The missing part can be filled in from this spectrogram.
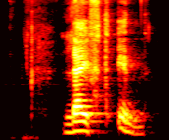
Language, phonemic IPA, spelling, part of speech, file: Dutch, /lɛɪft ɪn/, lijft in, verb, Nl-lijft in.ogg
- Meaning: inflection of inlijven: 1. second/third-person singular present indicative 2. plural imperative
